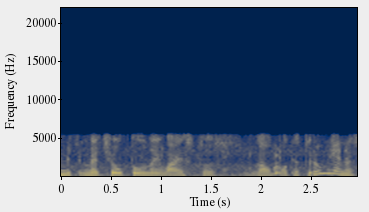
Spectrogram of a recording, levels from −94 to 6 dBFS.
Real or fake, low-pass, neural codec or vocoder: fake; 5.4 kHz; vocoder, 22.05 kHz, 80 mel bands, HiFi-GAN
